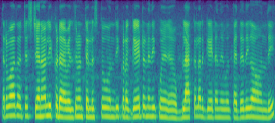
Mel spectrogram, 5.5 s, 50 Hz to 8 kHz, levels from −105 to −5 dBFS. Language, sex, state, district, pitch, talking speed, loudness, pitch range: Telugu, female, Andhra Pradesh, Annamaya, 210 Hz, 185 wpm, -17 LUFS, 200-220 Hz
